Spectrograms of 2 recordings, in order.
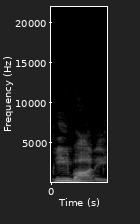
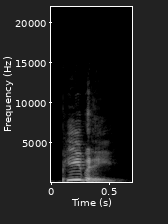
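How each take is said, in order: First: It is said plainly, the way it is spelled. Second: It is said with a reduced middle, like 'puberty'. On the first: An outsider reads the name from its spelling. "I was calling it Peabody because it's spelled P E A B O D Y" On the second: This is how the locals say the name. "They pronounce that fucking town Peabody"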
